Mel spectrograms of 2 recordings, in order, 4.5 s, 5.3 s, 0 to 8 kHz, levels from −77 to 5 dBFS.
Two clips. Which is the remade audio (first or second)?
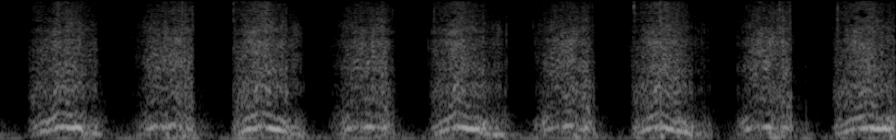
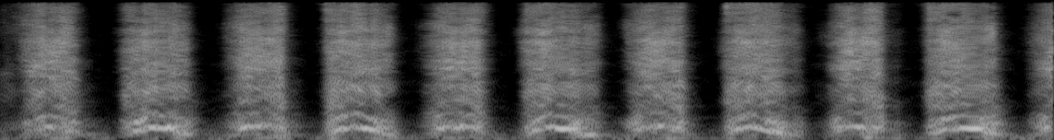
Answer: second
